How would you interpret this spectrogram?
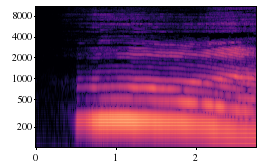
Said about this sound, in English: Next, we want to yawn a few times.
